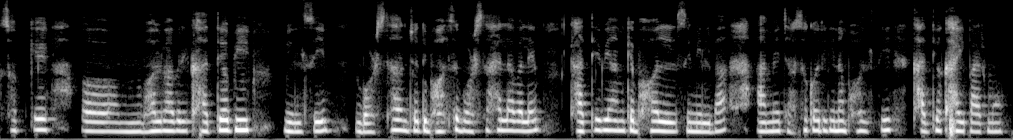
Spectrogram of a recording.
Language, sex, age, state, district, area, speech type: Odia, female, 18-30, Odisha, Kalahandi, rural, spontaneous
